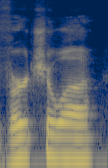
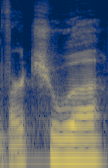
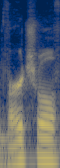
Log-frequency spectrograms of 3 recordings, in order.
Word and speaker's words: Virtua: a hard time because i kept pronouncing virtua wrong i was saying virtual fighter you know what i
